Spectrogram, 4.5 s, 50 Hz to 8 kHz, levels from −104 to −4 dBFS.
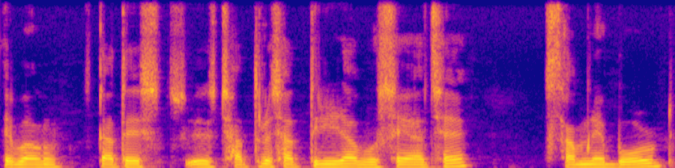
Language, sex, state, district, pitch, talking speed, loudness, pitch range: Bengali, male, West Bengal, Kolkata, 135 Hz, 105 wpm, -16 LUFS, 130-140 Hz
